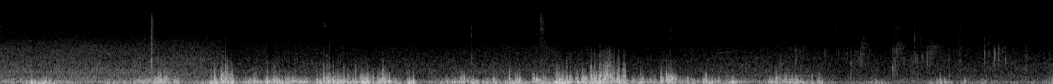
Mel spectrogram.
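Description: Wind buffeting the camera microphone in irregular gusts, a heavy low rumble that eases off near the end.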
